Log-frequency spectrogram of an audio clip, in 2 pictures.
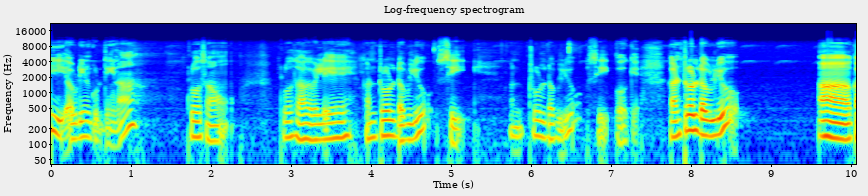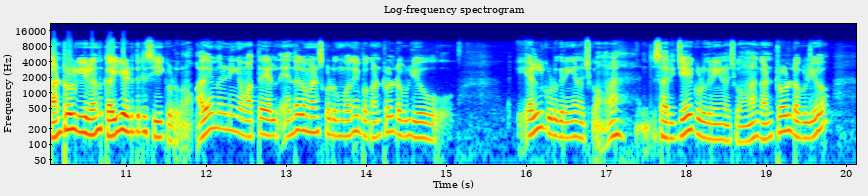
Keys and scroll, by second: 0.0 ctrl+c, 4.1 ctrl+w, 4.9 ctrl+c, 6.1 ctrl+w, 6.6 c, 15.0 ctrl+w, 15.3 ctrl+n, 19.2 ctrl+w, 19.6 ctrl+j.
